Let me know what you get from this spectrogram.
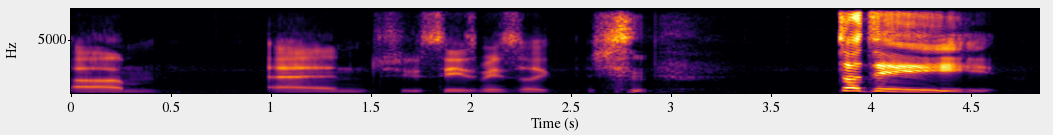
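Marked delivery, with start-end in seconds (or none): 3.8-4.6 put-on British accent, much higher, louder. Retelling his daughter spotting him after two weeks apart, imitating her British accent. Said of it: "she ended up picking up a British accent".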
